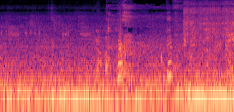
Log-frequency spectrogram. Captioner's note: laugh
